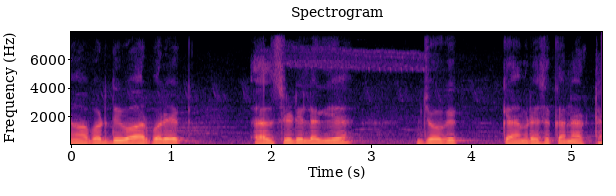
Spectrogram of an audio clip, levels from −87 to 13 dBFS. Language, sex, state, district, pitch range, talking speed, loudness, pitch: Hindi, male, Uttar Pradesh, Shamli, 135-145 Hz, 160 wpm, -15 LUFS, 140 Hz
